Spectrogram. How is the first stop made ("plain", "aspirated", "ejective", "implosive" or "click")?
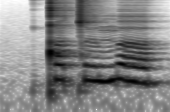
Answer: click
